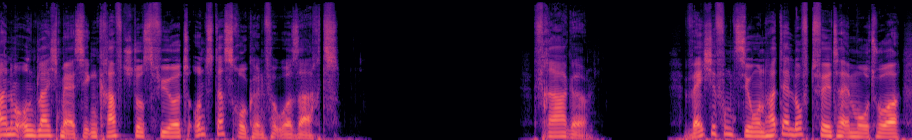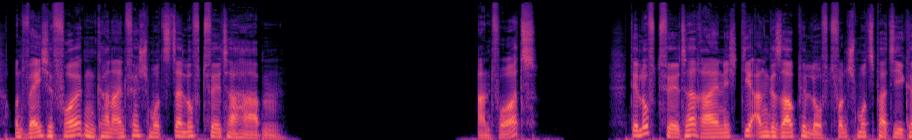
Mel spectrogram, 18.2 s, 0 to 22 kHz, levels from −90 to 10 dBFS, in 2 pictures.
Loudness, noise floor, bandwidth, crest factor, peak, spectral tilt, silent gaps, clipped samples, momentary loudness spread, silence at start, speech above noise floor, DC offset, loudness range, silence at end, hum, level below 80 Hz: -21 LUFS; under -90 dBFS; over 20 kHz; 20 dB; -2 dBFS; -5.5 dB/octave; 3.71-5.18 s, 6.12-6.67 s, 12.13-13.67 s, 14.76-15.20 s; under 0.1%; 8 LU; 0 s; over 69 dB; under 0.1%; 8 LU; 0 s; none; -44 dBFS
